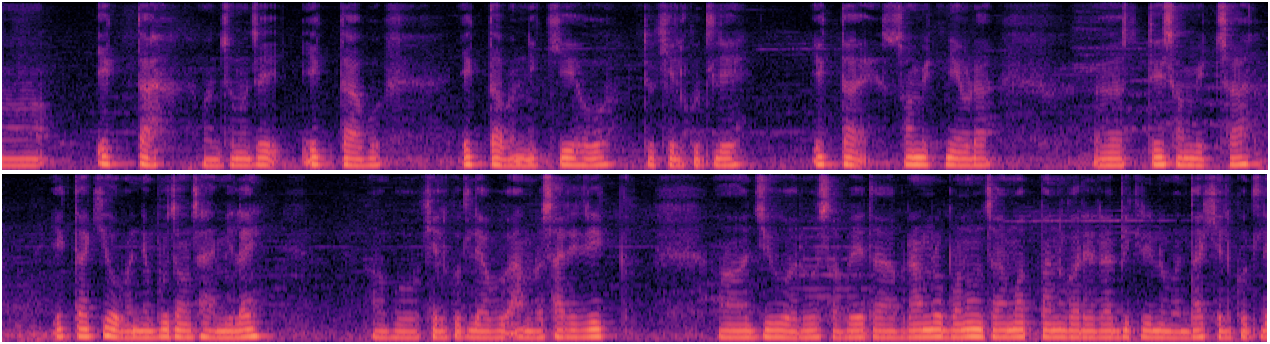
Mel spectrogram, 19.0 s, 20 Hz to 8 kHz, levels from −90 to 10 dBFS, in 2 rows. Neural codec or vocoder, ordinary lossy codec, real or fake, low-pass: none; none; real; none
